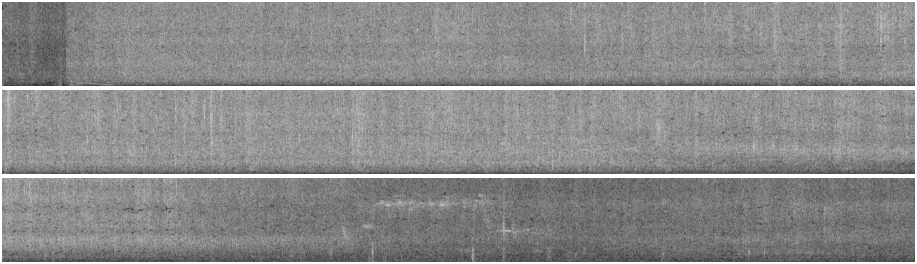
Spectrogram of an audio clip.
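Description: The Pulsbach mountain brook flowing: a steady hiss of running water that starts abruptly about half a second in and grows quieter in the last few seconds. A few faint knocks come near the end.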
